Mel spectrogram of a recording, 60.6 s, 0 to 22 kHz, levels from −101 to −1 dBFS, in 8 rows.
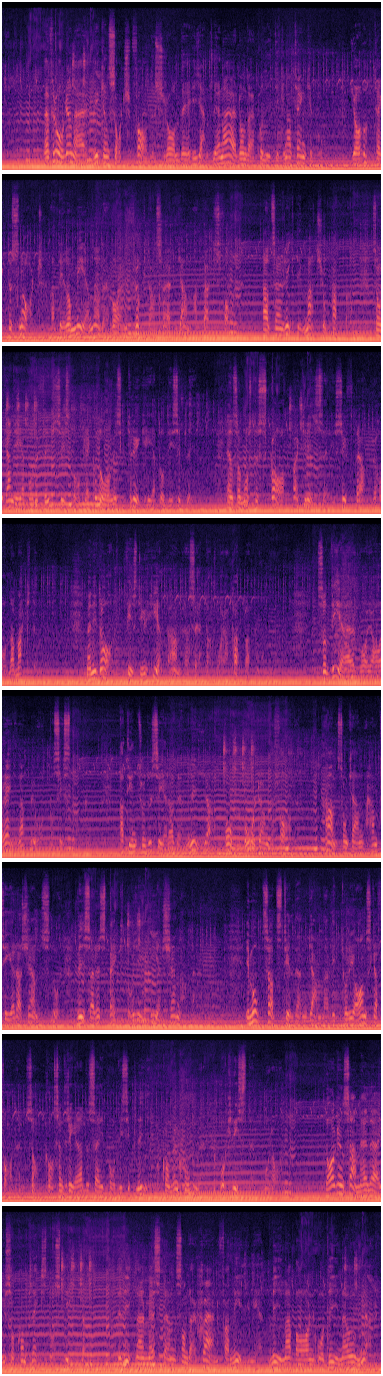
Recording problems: electrical hum; loud; throughout; 50 Hz, 5 dB below the speech

